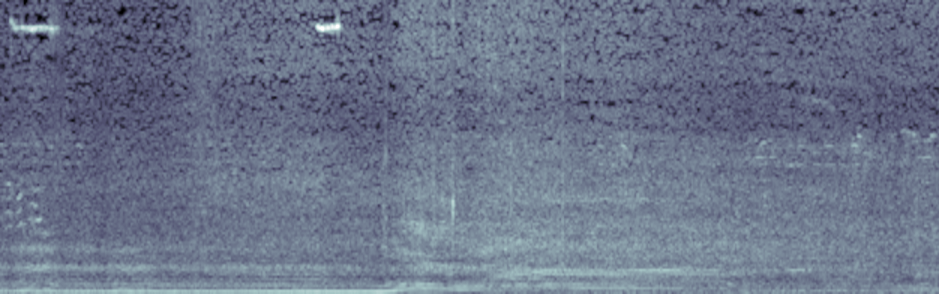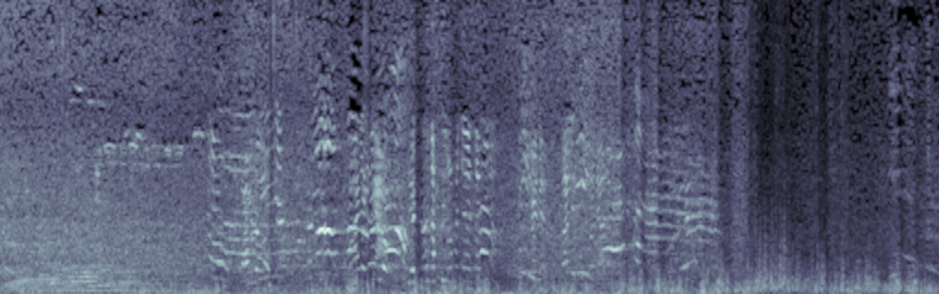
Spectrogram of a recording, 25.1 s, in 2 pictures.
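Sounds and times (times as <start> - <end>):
car engine revving: 0.0 - 15.3.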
